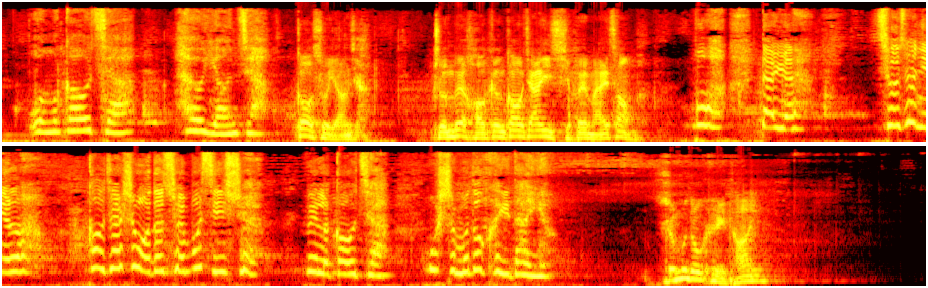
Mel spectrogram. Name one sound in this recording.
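A young woman speaks coldly and firmly, close by.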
